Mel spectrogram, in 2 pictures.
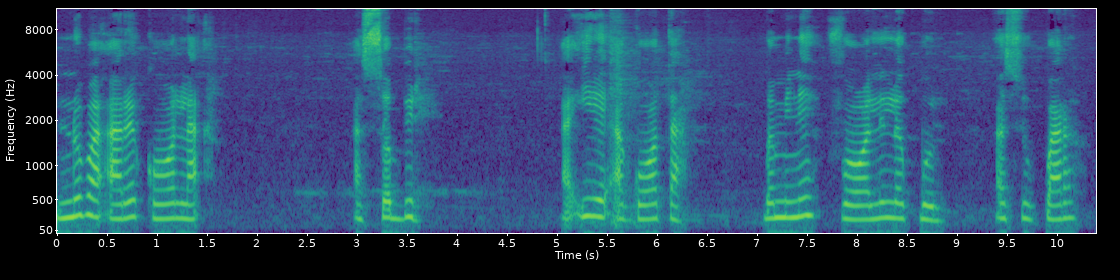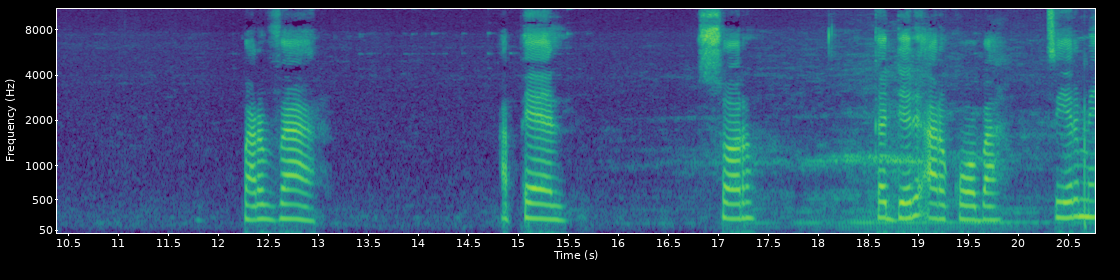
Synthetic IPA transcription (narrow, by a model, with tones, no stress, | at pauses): nʊ˦ba˨ʔa˨ɾɪ˦kɔː˨˦la˦ | a˨sɔ˦bi˦ɾ | a̰˨ʔi˦ɾe˦ʔa̰˨ɡɔː˨˦ta˨ | ba˨mi˨ne˦vɔː˨ɣɔ˨lɪ˦la˦k͡po˨l | a̰˨su˨k͡pa˨˦ɾ | ɡ͡ba˨ɾɪ˦vaː˦˨ɾ | a˨pɛː˦l | sɔ˦ɾ | ka˨de˨˦ɾɪ˦ʔa˨ɾɪ˨kɔː˨˦ba˦tɪː˦ɾɪ˦mɪ˦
